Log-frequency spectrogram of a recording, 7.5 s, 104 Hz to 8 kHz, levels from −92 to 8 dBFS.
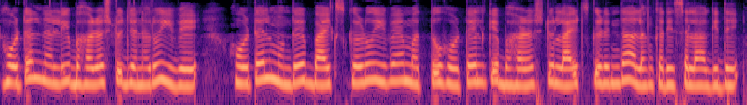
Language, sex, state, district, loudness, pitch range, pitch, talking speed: Kannada, female, Karnataka, Bidar, -16 LUFS, 245-275 Hz, 260 Hz, 135 wpm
